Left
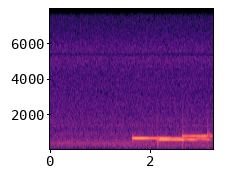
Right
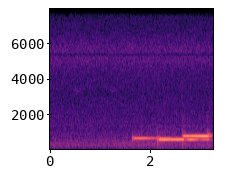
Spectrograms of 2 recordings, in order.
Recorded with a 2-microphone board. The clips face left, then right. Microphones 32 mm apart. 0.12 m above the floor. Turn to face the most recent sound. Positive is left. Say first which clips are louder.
# left 9 dB
turn(degrees=35)  # may be behind; listen again after turning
